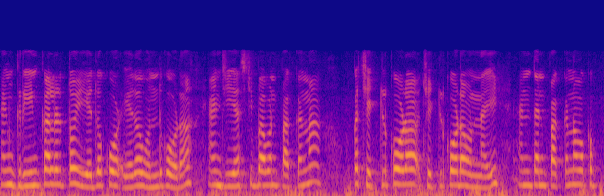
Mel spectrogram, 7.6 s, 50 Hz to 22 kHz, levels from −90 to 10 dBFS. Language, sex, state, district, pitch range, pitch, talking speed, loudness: Telugu, female, Andhra Pradesh, Visakhapatnam, 260-290 Hz, 275 Hz, 175 wpm, -20 LUFS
